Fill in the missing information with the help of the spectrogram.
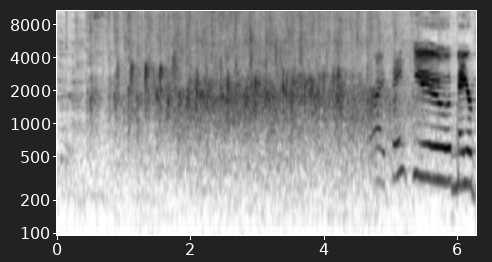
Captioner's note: audience applauding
